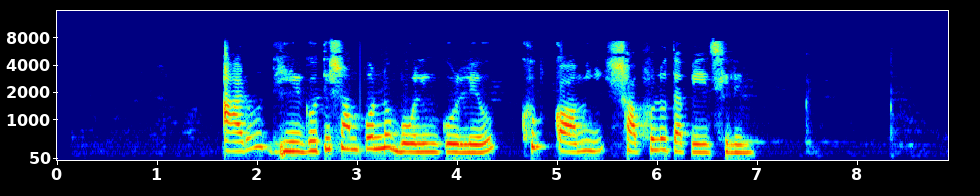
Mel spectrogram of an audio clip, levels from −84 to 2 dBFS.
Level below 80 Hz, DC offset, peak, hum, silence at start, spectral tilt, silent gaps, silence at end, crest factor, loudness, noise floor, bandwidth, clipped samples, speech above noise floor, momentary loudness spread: -56 dBFS; under 0.1%; 0 dBFS; none; 1.65 s; -5.5 dB/octave; none; 1.95 s; 16 dB; -14 LUFS; -72 dBFS; 7.8 kHz; under 0.1%; 59 dB; 9 LU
